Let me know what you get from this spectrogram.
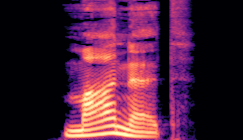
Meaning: second-person plural subjunctive I of mahnen
- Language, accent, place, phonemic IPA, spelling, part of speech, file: German, Germany, Berlin, /ˈmaːnət/, mahnet, verb, De-mahnet.ogg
